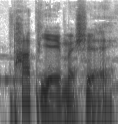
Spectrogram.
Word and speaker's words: papier-mâché: It's papier-mâché. – Papier-mâché. – This is a P-A-P-I-E-R, which is pronounced papier.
